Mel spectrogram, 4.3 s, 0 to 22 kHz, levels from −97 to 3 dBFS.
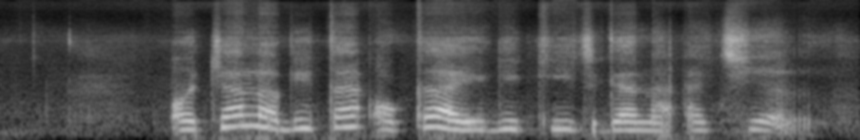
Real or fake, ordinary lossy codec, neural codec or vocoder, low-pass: fake; none; codec, 44.1 kHz, 2.6 kbps, DAC; none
